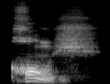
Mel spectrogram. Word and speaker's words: rouge: essa palavra aqui ó então já que o e não pronuncia no final como a gente pronunciaria esse rg oi gente falaria rouge rouge a gente não vai dizer um g ou juro é ramos aquele dia como se tivesse um som dj e para ali mesmo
